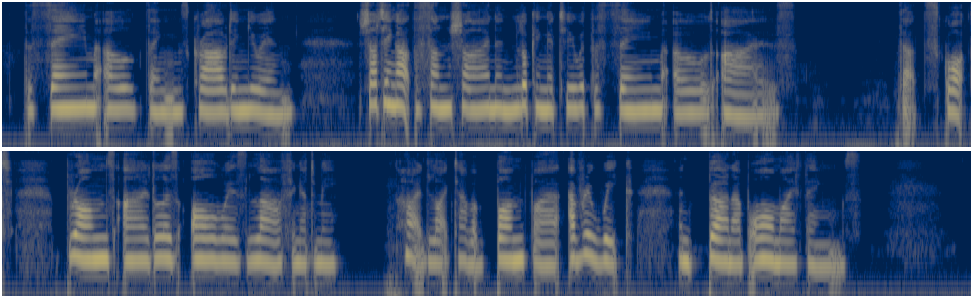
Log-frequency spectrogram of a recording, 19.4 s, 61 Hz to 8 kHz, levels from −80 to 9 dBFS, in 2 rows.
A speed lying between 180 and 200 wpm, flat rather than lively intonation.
No: average, 140 wpm; narrow, 1.9 semitones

